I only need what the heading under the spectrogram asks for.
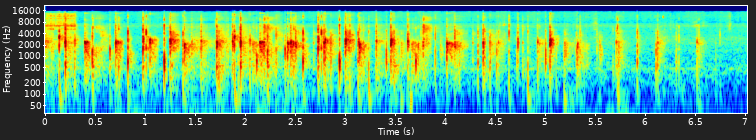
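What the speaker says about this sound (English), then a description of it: "I warmly welcome you to unmute yourselves and clap and congratulate" Graduates on an online video call unmute and clap together for a 2021 geography and planning graduation, producing dense, uneven hand clapping from many participants that is close and continuous with no talking.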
